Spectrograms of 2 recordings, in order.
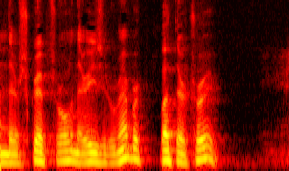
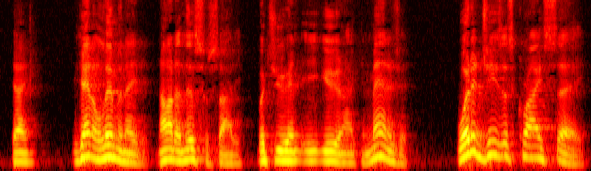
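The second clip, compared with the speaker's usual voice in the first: ordinary talk, nothing marked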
